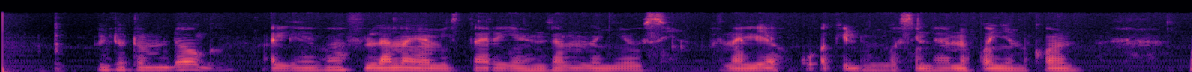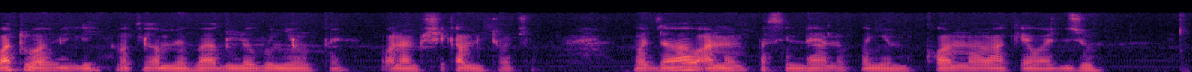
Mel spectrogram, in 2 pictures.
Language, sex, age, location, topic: Swahili, male, 25-35, Kisumu, health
